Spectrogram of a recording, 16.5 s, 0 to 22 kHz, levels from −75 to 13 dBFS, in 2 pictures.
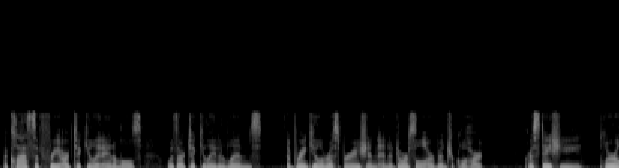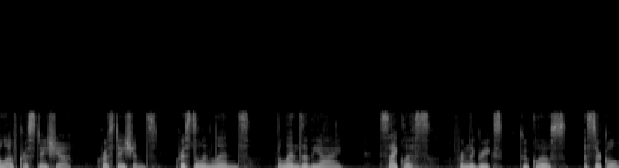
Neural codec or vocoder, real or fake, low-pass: none; real; 7.2 kHz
